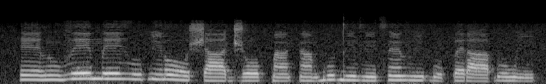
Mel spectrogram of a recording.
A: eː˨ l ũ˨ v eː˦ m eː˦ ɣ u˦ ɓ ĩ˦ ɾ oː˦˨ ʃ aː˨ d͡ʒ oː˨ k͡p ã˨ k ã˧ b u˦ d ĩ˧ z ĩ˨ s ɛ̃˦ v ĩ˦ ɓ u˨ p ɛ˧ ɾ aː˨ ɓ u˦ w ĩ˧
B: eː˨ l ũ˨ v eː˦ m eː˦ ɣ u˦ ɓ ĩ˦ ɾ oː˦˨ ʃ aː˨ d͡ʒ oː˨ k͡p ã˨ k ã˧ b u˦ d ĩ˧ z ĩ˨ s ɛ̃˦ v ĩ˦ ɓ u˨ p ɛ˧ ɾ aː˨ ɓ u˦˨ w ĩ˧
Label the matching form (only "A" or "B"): A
